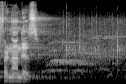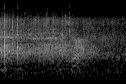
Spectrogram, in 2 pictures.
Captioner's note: crowd cheering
